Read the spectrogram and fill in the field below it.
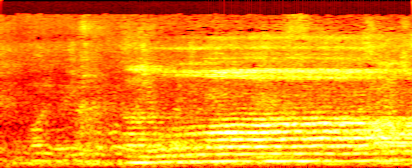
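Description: A man chants through a loudspeaker, echoing in a large hall.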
